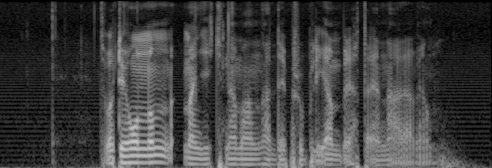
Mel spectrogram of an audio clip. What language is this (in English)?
Swedish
